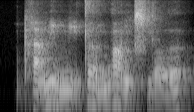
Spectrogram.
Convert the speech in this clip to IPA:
pʰä̰˨˩mi˥˨ mḭ˨˩ t̪ɤ˥˨mwɑ˥˨ŋ t͡ɕʰjo˨˦ʊ̯

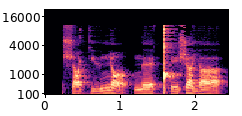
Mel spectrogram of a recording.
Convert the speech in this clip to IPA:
ʃɑkʲʉɲɑ | nɛ ǃʰeʃa ja

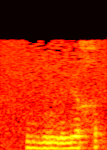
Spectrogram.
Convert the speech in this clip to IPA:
ṳ˥˧ŋlɨ˧˥χ

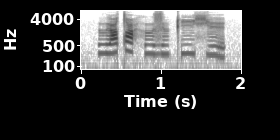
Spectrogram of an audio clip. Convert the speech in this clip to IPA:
ðɨtˤɪ hɯzɨkʼi çɪ

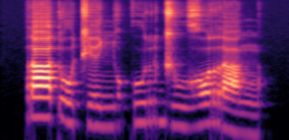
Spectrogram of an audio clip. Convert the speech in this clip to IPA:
ɾaː˦ɗoː˨t͡ʃeː˨ ɲɔ˨kuː˦r d͡ʒuː˨ɣɔ˦ra˨ŋ

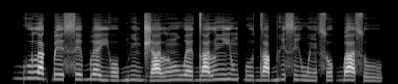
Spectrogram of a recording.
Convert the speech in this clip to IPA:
ɡ͡bu˦la˦˨k͡pe˧ se˦bɛ˦˨jo˨bĩ˧ d͡ʒa˨lũ˨˦wɛ˧ da˧lĩ˦ jũ˧k͡pu˨ da˧ bi˦si˧ wĩ˨ so˨˦ɡ͡ba˦˨ su˨

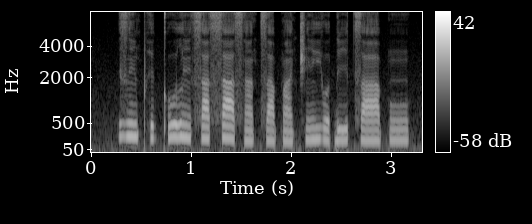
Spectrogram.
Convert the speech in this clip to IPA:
zĩ˦˨pʰɪ˦ kʼu˦lĩ˨sa˦ sa˦˨sã˨ t͡sa˨pã˨t͡ʃĩ˦ jʊ˨ɗi˦t͡saː˦ pũ˦

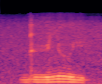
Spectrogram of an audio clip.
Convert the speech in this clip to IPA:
ɡylʲɯj

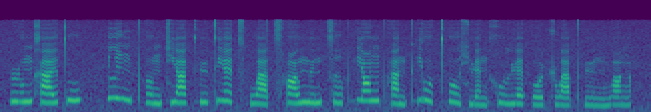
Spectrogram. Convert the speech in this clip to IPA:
ɻʊ˨˦ŋxa˨˦ɪ̯ t̪u˦ | li˥˨ŋ pʰɤ˨˩ŋt͡ɕjä˨˦t̪ʰy˨˦ t̪jɛ˥˨ t͡sʰwä˨˩t͡sʰɑ˨˦ʊ̯n̪y˨˦n t͡sɹ̩˨˦ pʰjɑ˦ŋpʰa˨˩npʰjo˥˨ʊ̯ t̪ʰo˥˨ʊ̯ɕɥɛ˨˩n xu˥˨lɥɛ˥˨fo˨˦ʊ̯ʈ͡ʂwä˨˦ pʰy˨˩nmwɑ˦ŋ

